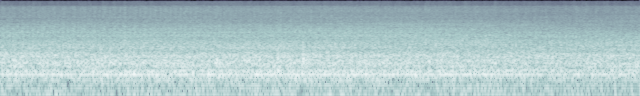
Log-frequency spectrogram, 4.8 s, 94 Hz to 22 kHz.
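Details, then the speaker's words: 1982 Mercedes-Benz W126 280SEL, first cold start after fuel distributor repair, fuel pump replacement and excess oil removed: smooth even hum at raised idle around 1500 RPM with cold-start enrichment active; healthy engine. "Because it's currently doing a cold start. It's performing a cold start enrichment."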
